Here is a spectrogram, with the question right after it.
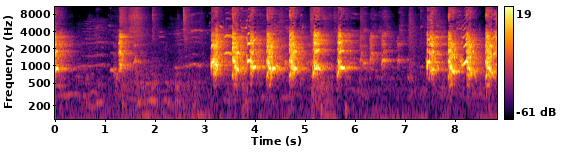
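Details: Male Belgian Malinois, black and red-black coat, at a Vietnamese breeding kennel. A few faint sounds open, then loud sharp barks come in quick bursts from about the third second onward, roughly two or three per second, with short gaps between volleys.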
